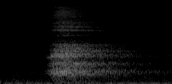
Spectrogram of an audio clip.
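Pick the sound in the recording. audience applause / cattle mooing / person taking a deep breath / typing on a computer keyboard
person taking a deep breath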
